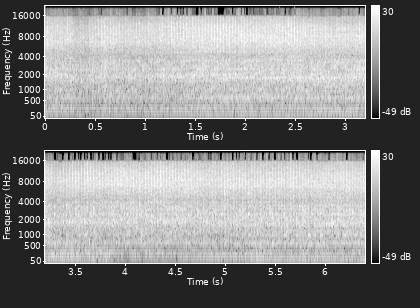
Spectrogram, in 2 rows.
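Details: Mazda B1800 / Ford Courier pickup with VW diesel swap, started after about five months sitting, no hood, awaiting custom exhaust: steady, even diesel idle with low rumble, no knocks or misses; normal healthy idle.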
